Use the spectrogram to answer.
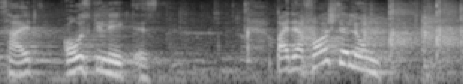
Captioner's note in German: Beifall DIE LINKE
